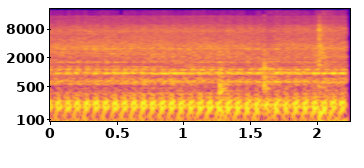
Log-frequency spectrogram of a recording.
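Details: 2015 Kawasaki Ninja 300 race bike, after sitting for months and being revived with fuel system and fuel injector cleaning: even, steady putter at idle with regular firing pulses, no misfires or knocks; idles cleanly.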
